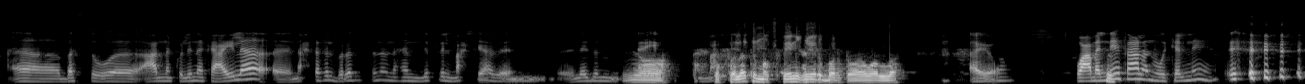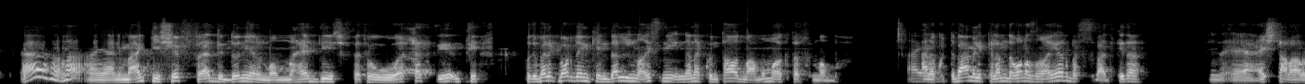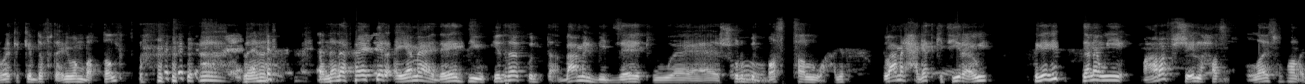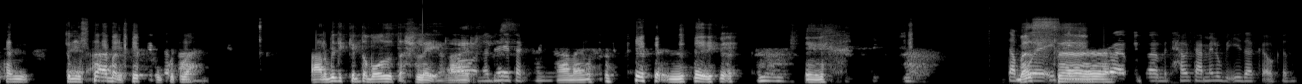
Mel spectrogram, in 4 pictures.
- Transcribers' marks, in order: static; mechanical hum; unintelligible speech; unintelligible speech; laugh; unintelligible speech; laugh; in English: "Chef"; in English: "شيفات"; unintelligible speech; tsk; giggle; laugh; laughing while speaking: "لإن"; unintelligible speech; unintelligible speech; distorted speech; in English: "Chef"; tsk; giggle
- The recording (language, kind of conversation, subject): Arabic, unstructured, إيه أحلى ذكرى عندك مرتبطة بأكلة معيّنة؟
